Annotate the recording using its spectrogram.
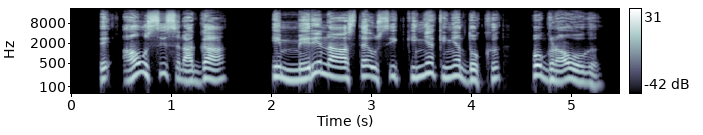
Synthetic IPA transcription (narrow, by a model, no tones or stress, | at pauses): t̪eɐ̃ũʊsisɐñaːɡa | kimeːɾenãːst̪ɛʊsikɪ̃jãkɪjãd̪ʊkʰ | poːɡɽ̃aɦoːɡ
